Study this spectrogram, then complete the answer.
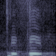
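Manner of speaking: horn imitation. Shown as a demonstration. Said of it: "You get one beep".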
